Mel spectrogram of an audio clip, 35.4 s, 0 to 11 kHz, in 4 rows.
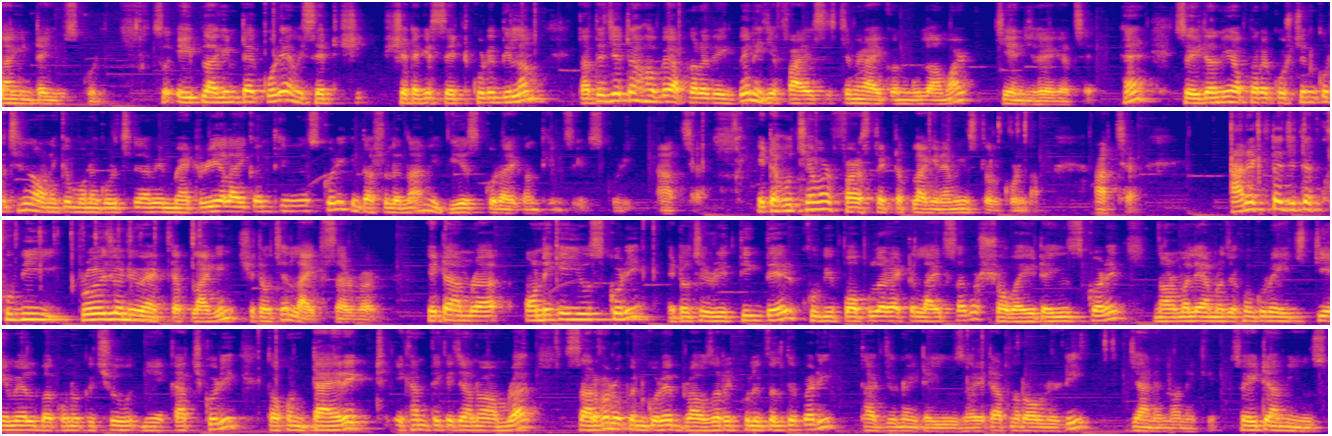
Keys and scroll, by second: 15.5 BackSpace, 16.8-19.2 typing, 33.6 super+a, 33.9 BackSpace.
